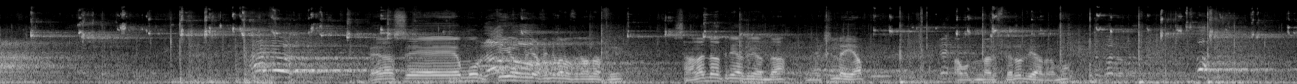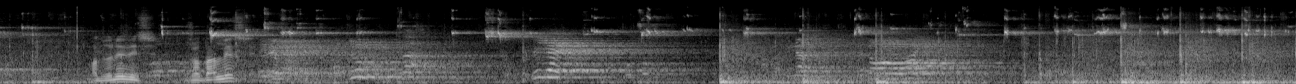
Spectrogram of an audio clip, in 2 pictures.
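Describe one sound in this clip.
A basketball thuds as it bounces on the court.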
